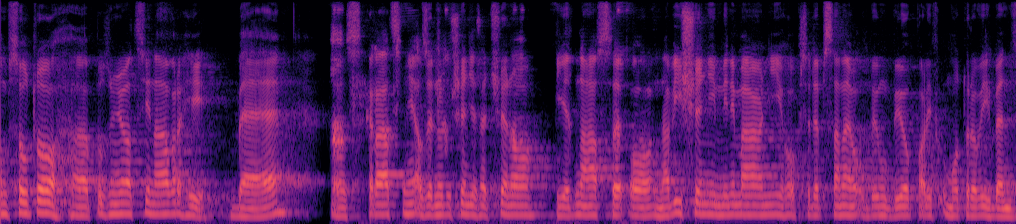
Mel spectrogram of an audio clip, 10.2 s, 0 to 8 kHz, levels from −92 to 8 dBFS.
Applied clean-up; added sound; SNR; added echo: neural mask model Resemble Enhance denoiser.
